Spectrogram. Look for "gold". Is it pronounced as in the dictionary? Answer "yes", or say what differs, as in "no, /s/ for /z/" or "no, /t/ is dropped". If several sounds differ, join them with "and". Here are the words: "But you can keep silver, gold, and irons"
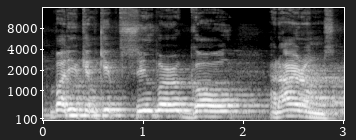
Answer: no, /d/ is dropped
